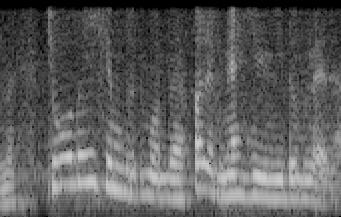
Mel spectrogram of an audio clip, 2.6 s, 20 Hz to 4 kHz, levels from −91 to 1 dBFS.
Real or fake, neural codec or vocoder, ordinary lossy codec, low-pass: fake; codec, 24 kHz, 0.9 kbps, WavTokenizer, medium speech release version 2; none; 3.6 kHz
